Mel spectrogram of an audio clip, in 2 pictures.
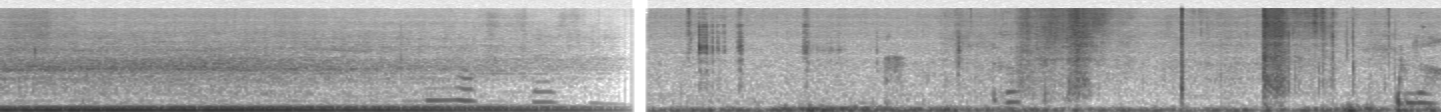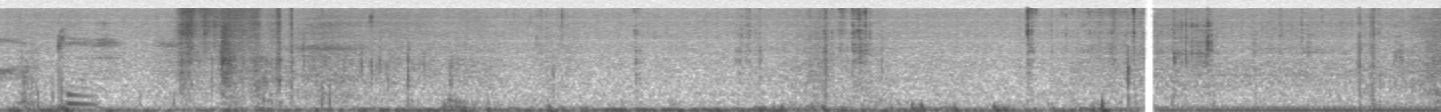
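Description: Steady low hum of an idling engine, cut off sharply about three seconds in; then irregular crunching and small knocks in snow with a few faint voice sounds, and the engine hum comes back near the end.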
